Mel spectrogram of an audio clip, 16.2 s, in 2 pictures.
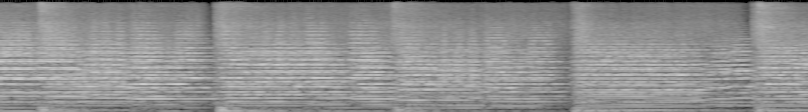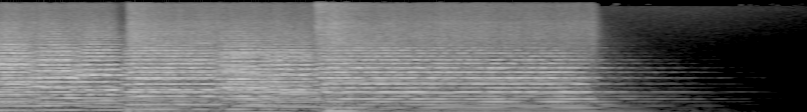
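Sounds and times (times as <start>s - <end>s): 
navy band playing a national anthem: 0.0s - 14.9s.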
